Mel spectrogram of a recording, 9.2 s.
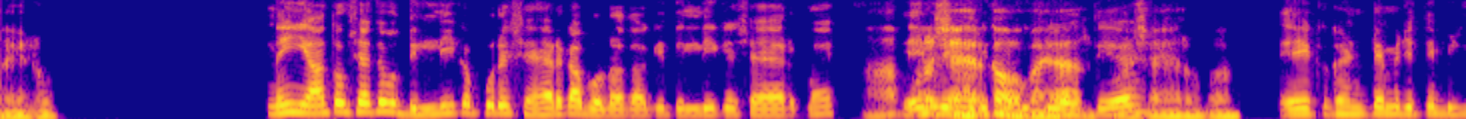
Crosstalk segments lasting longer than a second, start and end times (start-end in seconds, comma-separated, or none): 5.4-7.1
